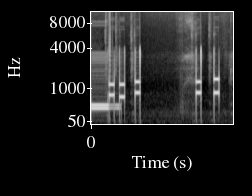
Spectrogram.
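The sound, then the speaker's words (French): A steady dial tone gives way to a quick run of telephone keypad beeps as a phone number is dialed live to call a contest winner, then a pause and a few more separate key tones, clear with no talking. “on vous rappelle qu'on fait du direct, alors on va appeler une personne.”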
